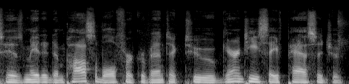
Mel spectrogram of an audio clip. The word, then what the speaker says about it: Creventic: according to a statement released Tuesday by organizer Creventic. Uh, I believe that's how that's pronounced. – Looks pretty good to me. C R E V E N T I C.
